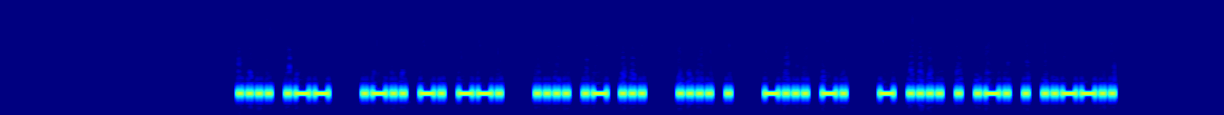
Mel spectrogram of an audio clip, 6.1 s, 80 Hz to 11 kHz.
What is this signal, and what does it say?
Morse code, heard as a keyed tone, about 50 wpm, 700 Hz. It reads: HW LNG HAS HE BN THERE?
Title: Sentences from Top 100 Words and Abbreviations 50wpm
